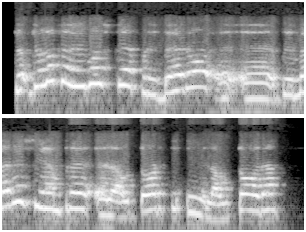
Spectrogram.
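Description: A high-pitched woman with a Costa Rican accent and very wide pitch swings. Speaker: book editor and publisher. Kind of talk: casual interview. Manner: hesitant, many fillers.

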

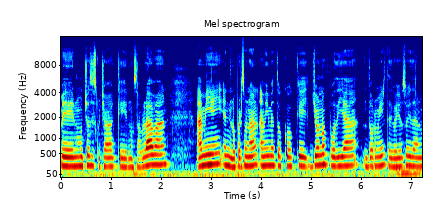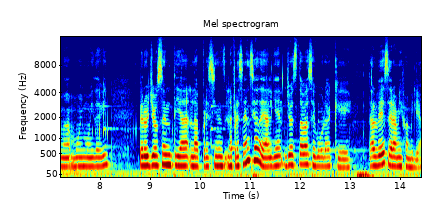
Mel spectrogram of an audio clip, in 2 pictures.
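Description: Speaking with a central Mexican accent, a woman keeps her intonation fairly even. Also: medium pitch for a woman, moderate pace. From Mexico, Cuautla, Morelos. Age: young. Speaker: podcast guest. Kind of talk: casual storytelling of personal anecdotes.

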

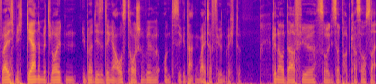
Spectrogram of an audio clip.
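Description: Very deep and low, a man's voice moves at a fairly quick pace in a flat monotone. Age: 20s. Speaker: podcast host, student. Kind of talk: solo podcast monologue. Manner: casual, with frequent fillers.

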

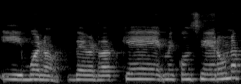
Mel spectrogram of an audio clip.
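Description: This woman has a fairly high pitch. Her intonation stays monotone and flat. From Venezuela. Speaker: content creator. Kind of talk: interview.

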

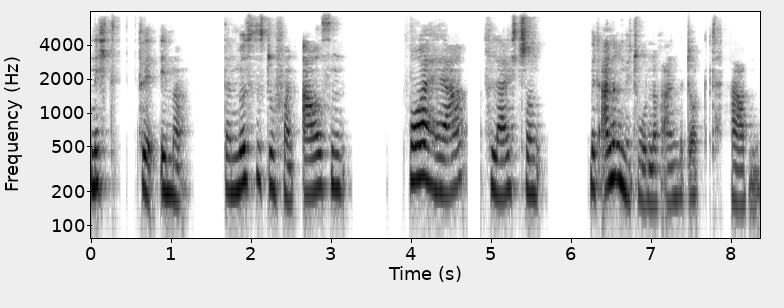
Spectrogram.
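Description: A woman speaks fairly slowly in a somewhat breathy, medium-pitched voice with ordinary pitch variation. Her pauses are long and frequent. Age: 40s. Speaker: hypnosis coach. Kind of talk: interview.

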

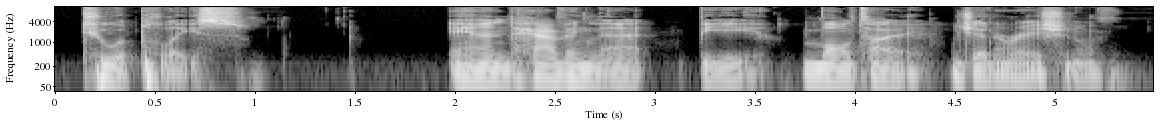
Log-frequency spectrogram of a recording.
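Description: On a very clean recording with a silent background, a man speaks with a Midwestern American accent in a very deep, low voice. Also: dry, close sound with no echo. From north central Illinois. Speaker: podcast host. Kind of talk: solo reflective monologue. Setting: at home early morning. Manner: halting, many fillers.

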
